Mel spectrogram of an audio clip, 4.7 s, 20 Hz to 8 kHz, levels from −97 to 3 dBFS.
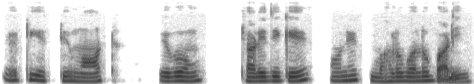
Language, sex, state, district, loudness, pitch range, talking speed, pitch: Bengali, male, West Bengal, Dakshin Dinajpur, -26 LUFS, 145-170 Hz, 115 wpm, 150 Hz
